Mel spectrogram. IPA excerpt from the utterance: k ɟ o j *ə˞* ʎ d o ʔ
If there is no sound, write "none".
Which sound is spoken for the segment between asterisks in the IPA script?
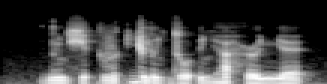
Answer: ɤ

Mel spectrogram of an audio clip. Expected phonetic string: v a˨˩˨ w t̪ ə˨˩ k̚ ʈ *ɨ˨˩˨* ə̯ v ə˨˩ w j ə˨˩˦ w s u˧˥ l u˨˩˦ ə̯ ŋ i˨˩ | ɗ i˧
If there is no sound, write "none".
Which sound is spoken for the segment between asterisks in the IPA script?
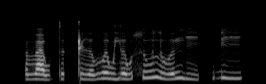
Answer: ɨ˨˩˨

